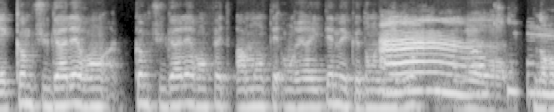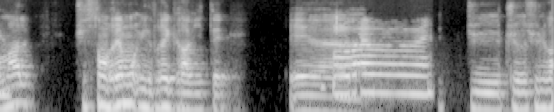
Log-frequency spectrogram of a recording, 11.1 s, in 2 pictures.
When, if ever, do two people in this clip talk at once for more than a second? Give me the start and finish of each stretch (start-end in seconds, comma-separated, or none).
3.8-5.7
